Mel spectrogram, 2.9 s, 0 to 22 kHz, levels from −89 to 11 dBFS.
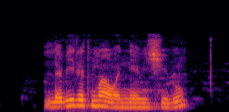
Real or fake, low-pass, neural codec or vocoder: real; 7.2 kHz; none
